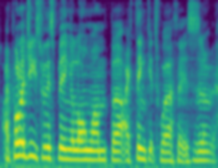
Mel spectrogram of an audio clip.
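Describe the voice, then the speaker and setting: High-voiced man with a hoarse voice. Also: lively intonation, quick pace, darkish tone. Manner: passionate, rambling, musing aloud. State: voice going hoarse. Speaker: video host. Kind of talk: solo commentary on game lore.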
